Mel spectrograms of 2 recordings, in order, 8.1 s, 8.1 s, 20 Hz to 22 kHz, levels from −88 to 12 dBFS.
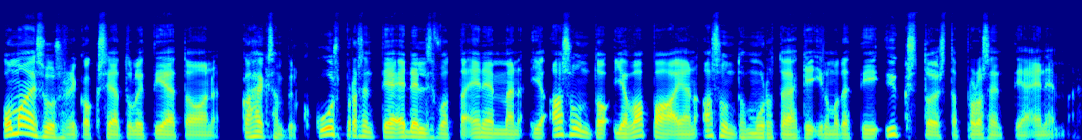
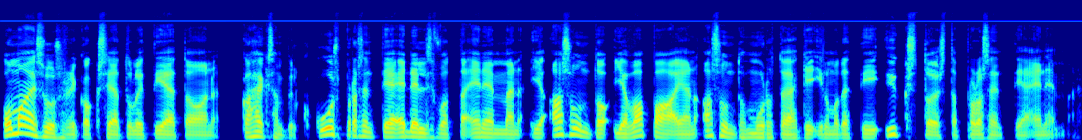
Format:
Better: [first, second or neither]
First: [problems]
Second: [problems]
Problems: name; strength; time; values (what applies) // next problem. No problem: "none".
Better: first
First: none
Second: high-pitched whine; faint; throughout; 12 kHz, 30 dB below the speech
